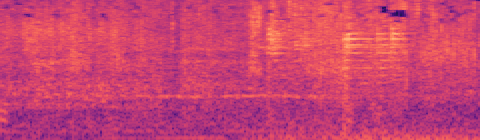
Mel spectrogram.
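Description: Sound effects of vines coiling and tightening around an arm: a low rumble under a drawn-out creak, with two sharp cracks near the end.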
